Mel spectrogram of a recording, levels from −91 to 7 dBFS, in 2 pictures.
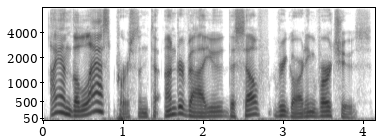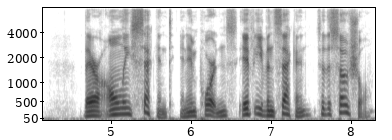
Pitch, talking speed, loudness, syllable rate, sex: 130 Hz, 165 wpm, -19 LUFS, 5.3 syllables/s, male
